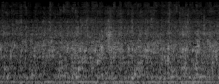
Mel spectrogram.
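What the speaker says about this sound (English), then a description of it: "Got the fountain going." A garden fountain runs steadily, its continuous splash and trickle of water close by and alone, with no voices over it.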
